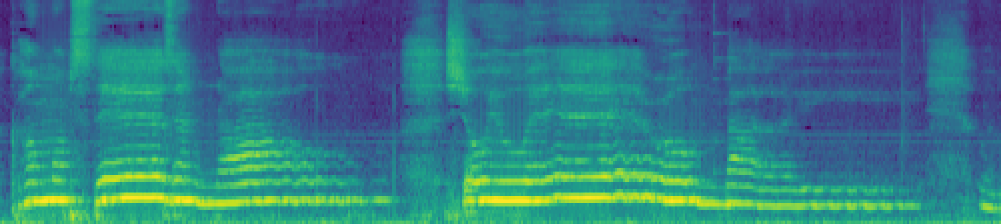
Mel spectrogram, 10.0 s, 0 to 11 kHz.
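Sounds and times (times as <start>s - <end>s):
woman singing in husky voice: 0.0s - 10.0s
singer breathing: 4.0s - 4.5s, 9.2s - 9.8s.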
